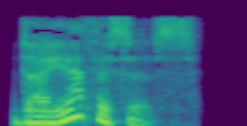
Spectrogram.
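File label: "diathesis", British English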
